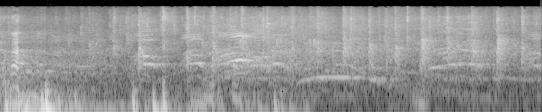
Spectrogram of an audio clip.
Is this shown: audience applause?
yes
